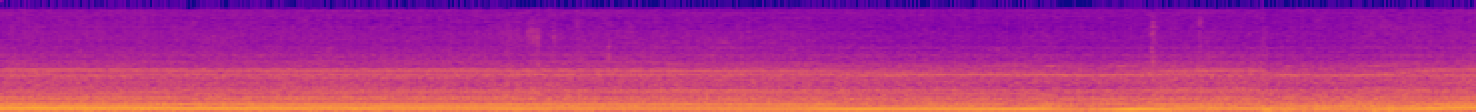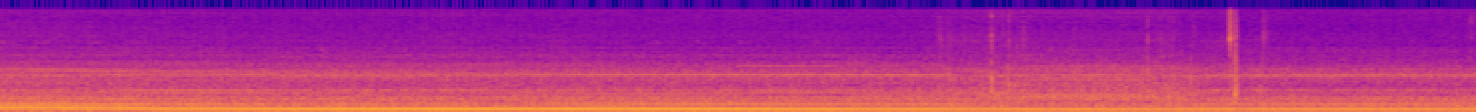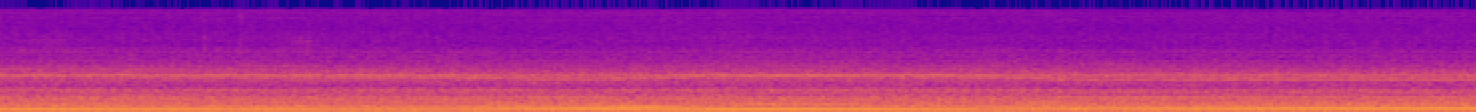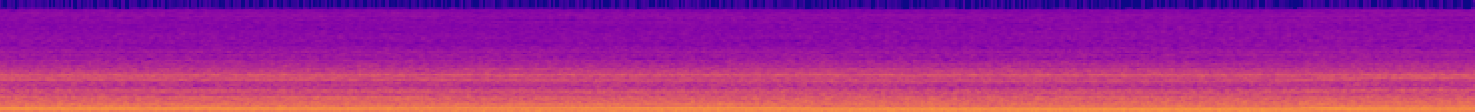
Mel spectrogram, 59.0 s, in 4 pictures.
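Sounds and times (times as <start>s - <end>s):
rotary car engine idling: 0.0s - 59.0s.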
